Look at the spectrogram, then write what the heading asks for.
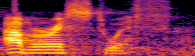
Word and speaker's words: Aberystwyth: But the pronunciation is Aberystwyth.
